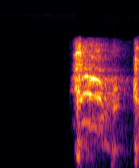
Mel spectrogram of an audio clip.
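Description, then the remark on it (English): A loud cough bursts out after a moment of silence, a harsh rasping hack followed by the start of a second cough right at the end. “Sorry for the cough.”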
